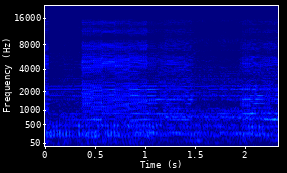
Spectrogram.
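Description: Near silence: a faint steady background hum and hiss.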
